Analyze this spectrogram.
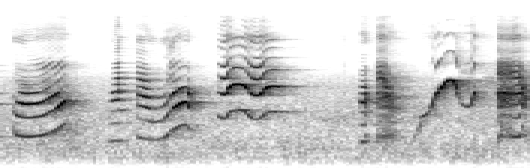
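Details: Pet parrot talking: a string of clear, strongly harmonic voice-like phrases that bend up and down in pitch, separated by short pauses, with faint room hiss behind.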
